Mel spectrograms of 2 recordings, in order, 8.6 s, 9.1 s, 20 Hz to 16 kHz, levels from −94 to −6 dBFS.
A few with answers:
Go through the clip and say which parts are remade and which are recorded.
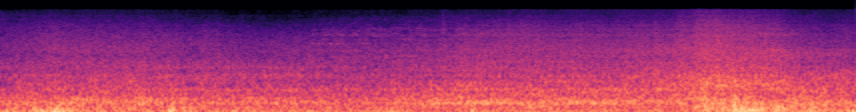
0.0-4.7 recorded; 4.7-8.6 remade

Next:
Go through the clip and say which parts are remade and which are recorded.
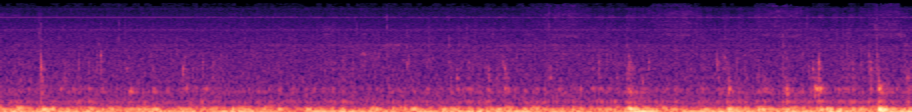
0.0-1.9 recorded; 1.9-9.1 remade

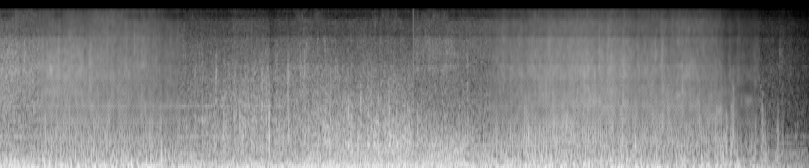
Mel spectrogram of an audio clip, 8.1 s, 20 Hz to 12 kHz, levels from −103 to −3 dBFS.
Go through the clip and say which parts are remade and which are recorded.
0.0-0.4 recorded; 0.4-1.8 remade; 1.8-4.9 recorded; 4.9-7.6 remade; 7.6-8.1 recorded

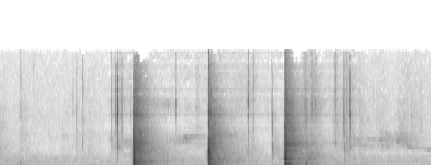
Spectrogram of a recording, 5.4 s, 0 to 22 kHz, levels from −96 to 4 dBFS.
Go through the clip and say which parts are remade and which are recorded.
0.0-1.3 recorded; 1.3-4.5 remade; 4.5-5.4 recorded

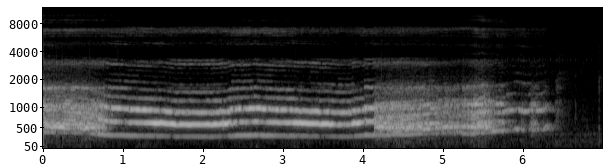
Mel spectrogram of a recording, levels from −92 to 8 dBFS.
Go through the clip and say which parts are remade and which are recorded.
0.0-1.4 recorded; 1.4-4.9 remade; 4.9-7.0 recorded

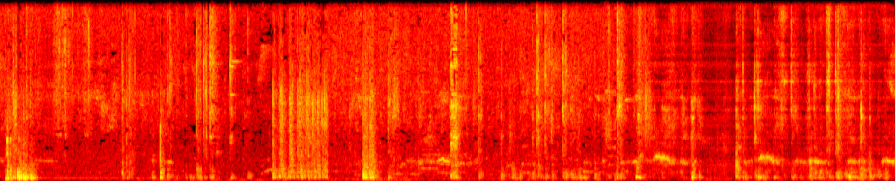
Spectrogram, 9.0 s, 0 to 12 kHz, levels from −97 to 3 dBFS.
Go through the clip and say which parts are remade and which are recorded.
0.0-6.5 recorded; 6.5-9.0 remade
